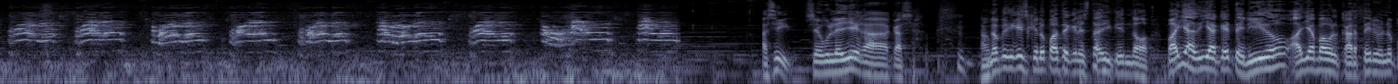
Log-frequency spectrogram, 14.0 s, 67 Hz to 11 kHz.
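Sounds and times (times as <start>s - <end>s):
cat meowing at owner arriving home: 0.0s - 6.9s
speech: 7.7s - 13.9s.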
